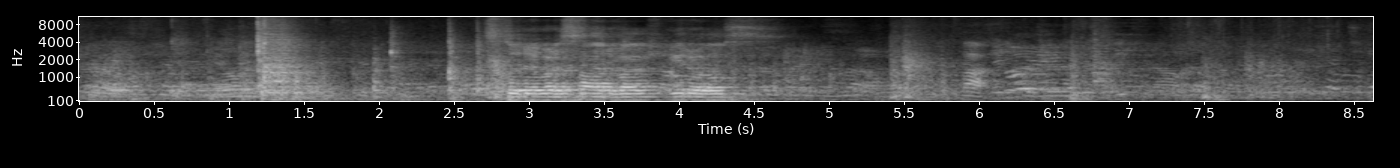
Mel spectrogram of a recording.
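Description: Sharp knocks and clacks of the ball and plastic players on a Rosengart foosball table during a rally, the loudest about a second in, over people talking in a large hall, with one loud voice near the middle.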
